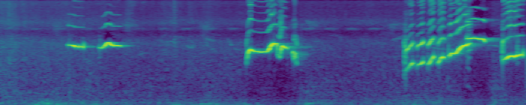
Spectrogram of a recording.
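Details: Oriental magpie-robin (kacer) ngeplong song, said to raise mating drive: spaced whistled phrases, a soft two-note whistle, a warbling slur, then a rapid run of rising notes and a final bright whistle. Low background rumble.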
